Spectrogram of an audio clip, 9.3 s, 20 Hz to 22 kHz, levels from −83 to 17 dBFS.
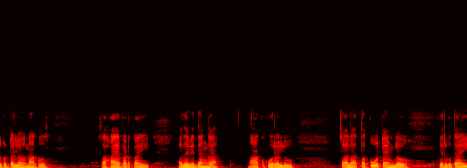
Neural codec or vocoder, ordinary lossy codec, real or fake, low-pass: codec, 16 kHz, 16 kbps, FreqCodec, larger model; none; fake; none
